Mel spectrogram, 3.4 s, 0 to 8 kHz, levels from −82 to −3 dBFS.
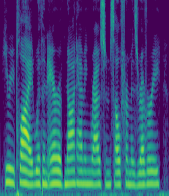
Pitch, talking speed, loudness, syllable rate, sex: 185 Hz, 230 wpm, -18 LUFS, 6.0 syllables/s, female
